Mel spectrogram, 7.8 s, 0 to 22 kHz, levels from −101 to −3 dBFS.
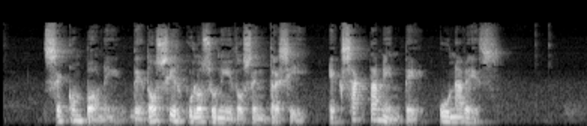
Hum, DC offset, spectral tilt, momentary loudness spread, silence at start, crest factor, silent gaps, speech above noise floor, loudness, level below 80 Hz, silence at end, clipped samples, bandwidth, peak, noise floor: none; under 0.1%; -3.5 dB/octave; 11 LU; 0.6 s; 20 dB; none; 43 dB; -21 LUFS; -60 dBFS; 1.2 s; under 0.1%; 11.5 kHz; -2 dBFS; -64 dBFS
